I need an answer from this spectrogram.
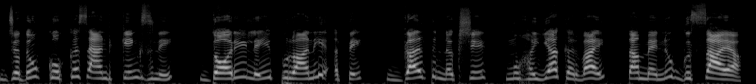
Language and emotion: Punjabi, angry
